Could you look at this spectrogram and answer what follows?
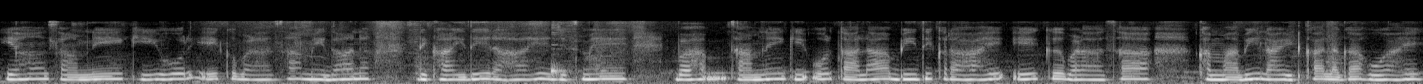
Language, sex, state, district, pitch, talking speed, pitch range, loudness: Hindi, female, Bihar, Lakhisarai, 230 Hz, 125 wpm, 220-245 Hz, -14 LUFS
